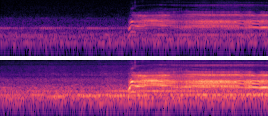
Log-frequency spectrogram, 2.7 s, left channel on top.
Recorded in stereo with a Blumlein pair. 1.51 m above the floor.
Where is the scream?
55° right; by 2.7 s 60° right.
